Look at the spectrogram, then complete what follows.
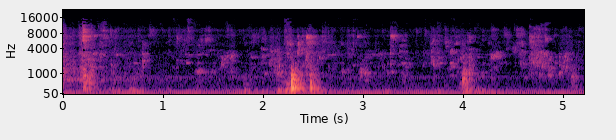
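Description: Water splashing and sloshing in a mixing bowl as cold water is added to a milk-and-water dough base and stirred, with two louder knocks about two and four seconds in.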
